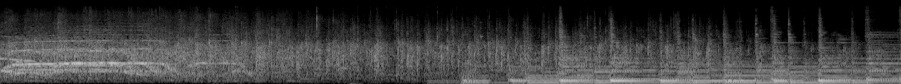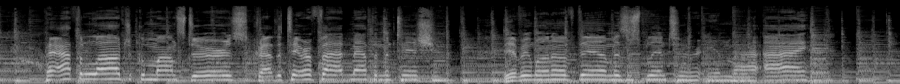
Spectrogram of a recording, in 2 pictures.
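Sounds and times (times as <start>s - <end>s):
audience applause: 0.0s - 9.0s
music: 4.3s - 18.0s
speech: 9.5s - 17.4s.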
